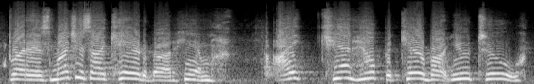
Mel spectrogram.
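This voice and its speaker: A woman's voice: on the high side, unhurried, lightly acted. A woman playing an earnest, dry middle-aged sitcom character. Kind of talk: sitcom acting. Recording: noisy TV soundtrack with studio crowd.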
